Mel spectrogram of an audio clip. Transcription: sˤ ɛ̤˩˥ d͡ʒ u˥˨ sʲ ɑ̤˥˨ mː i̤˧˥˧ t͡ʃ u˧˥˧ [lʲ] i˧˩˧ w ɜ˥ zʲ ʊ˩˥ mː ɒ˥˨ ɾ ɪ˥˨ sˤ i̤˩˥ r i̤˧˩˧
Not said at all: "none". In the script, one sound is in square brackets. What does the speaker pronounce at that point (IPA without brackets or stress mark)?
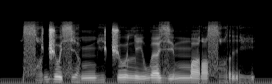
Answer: l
